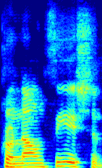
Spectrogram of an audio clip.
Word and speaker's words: pronunciation: See, when you use it as a verb, it is pronouns. That's okay. But then when you want to use it as a noun, so it is not pronunciation, as the verb is, it is pronunciation.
